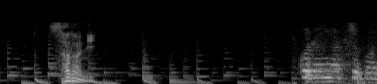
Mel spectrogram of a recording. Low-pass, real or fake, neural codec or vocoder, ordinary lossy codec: 7.2 kHz; real; none; none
